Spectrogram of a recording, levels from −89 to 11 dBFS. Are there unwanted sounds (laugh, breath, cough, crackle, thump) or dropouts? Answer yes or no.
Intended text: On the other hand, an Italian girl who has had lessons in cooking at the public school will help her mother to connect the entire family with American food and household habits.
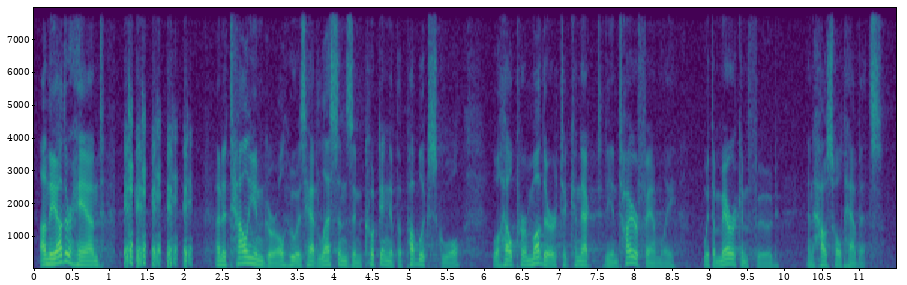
yes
